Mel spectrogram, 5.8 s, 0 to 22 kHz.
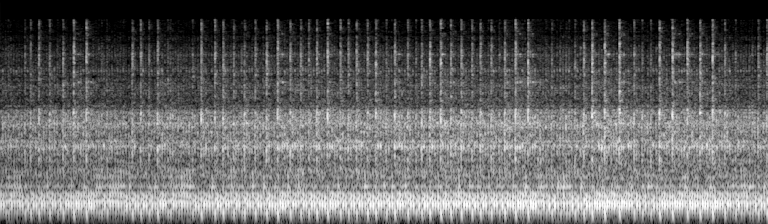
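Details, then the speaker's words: Husqvarna 55 chainsaw that bogged when cutting and ran hot and fast: it screams at a high, hard idle with a thin raspy note. It runs lean from an air leak, diagnosed at the carburetor gasket. "sounds like she's running a little bit fast"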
